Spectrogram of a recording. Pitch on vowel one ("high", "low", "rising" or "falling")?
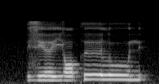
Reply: low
